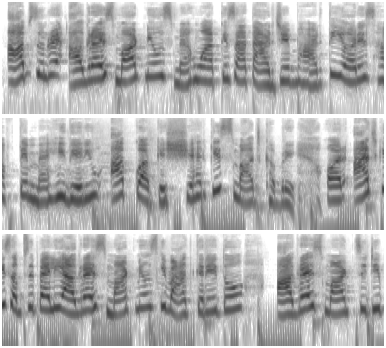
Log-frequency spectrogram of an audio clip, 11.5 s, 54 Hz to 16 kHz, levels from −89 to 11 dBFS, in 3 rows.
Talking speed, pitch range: 215 wpm, 250-320 Hz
